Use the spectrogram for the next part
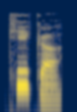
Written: kikka

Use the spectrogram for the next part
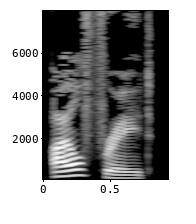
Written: aelfraed

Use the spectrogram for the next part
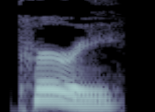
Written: currie

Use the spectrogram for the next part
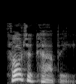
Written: photocopy

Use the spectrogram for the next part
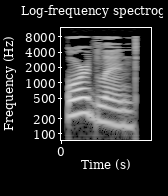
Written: ordland

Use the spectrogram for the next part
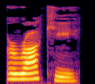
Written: iraqi

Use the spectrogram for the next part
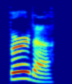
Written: Berta

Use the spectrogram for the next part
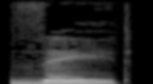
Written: zaide

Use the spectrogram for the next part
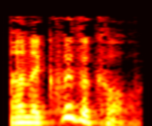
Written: unequivocal

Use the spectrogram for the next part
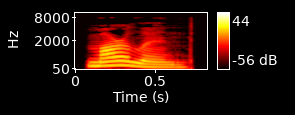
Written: marland

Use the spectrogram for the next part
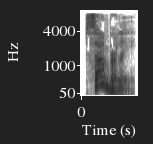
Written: somberly

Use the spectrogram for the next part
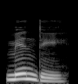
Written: mindy

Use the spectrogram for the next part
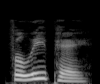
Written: filipe

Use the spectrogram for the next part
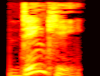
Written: dinkey

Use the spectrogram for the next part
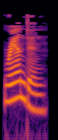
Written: Randon

